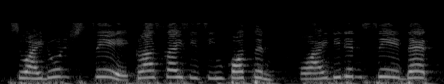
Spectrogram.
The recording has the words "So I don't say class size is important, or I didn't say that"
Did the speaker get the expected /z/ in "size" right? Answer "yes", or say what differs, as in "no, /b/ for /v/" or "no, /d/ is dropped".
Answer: no, /s/ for /z/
